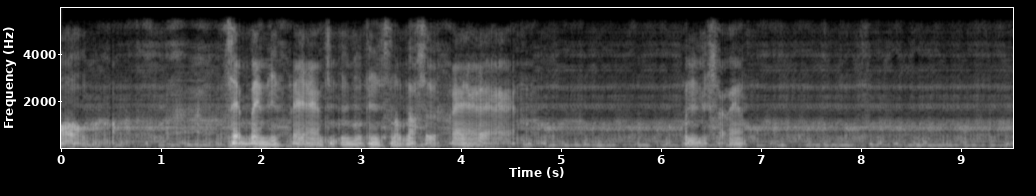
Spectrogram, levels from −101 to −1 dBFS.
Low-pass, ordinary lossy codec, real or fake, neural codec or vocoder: 5.4 kHz; none; fake; autoencoder, 44.1 kHz, a latent of 192 numbers a frame, MeloTTS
